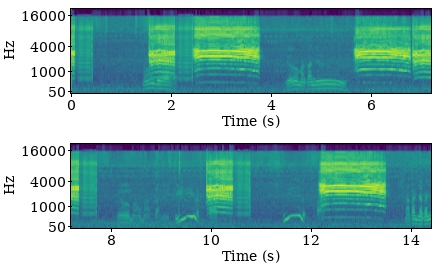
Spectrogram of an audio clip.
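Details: Goat being fed, bleating loudly in strained, quavering bursts roughly every four seconds, while a person talks in Indonesian in between.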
